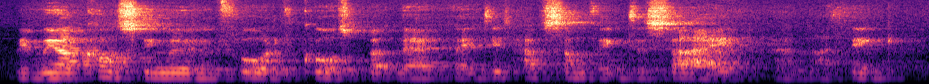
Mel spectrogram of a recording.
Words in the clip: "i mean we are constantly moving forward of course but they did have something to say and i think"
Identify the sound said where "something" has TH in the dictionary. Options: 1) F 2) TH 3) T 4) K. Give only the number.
2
